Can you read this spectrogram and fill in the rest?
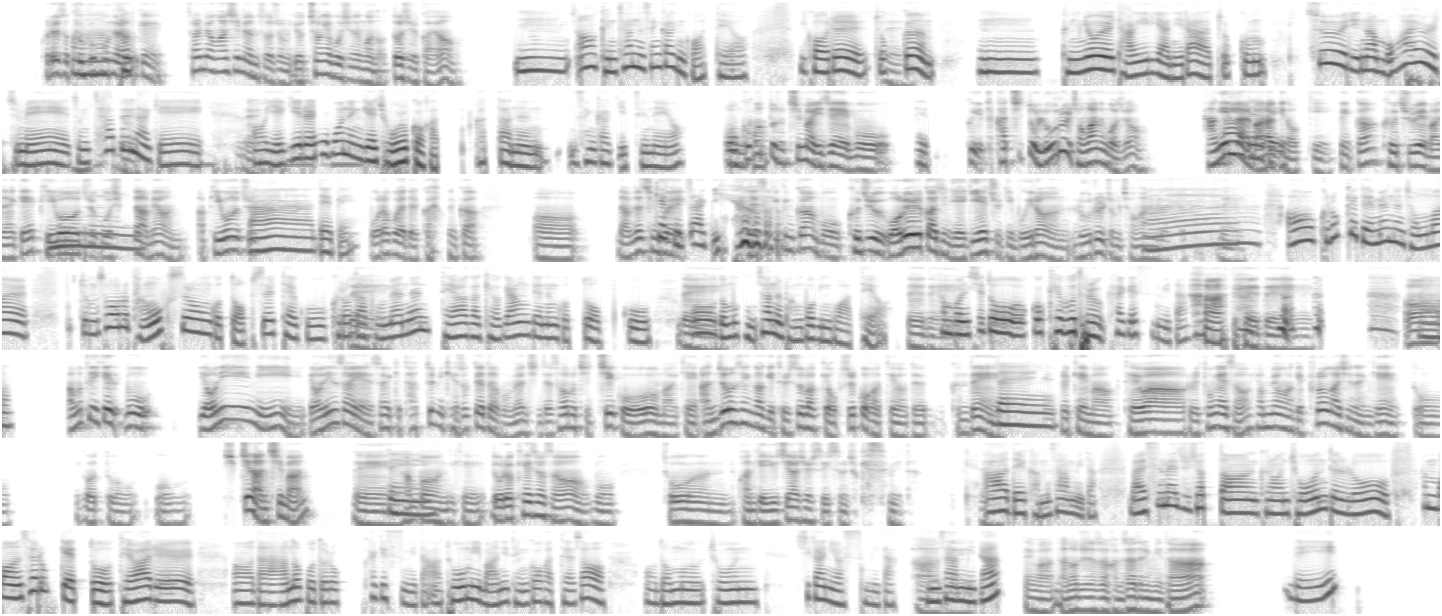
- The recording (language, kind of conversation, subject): Korean, advice, 자주 다투는 연인과 어떻게 대화하면 좋을까요?
- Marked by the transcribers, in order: other background noise; laughing while speaking: "될까요?"; laugh; laughing while speaking: "아 네네"; laughing while speaking: "해보도록"; laugh; "노력하셔서" said as "노력해셔서"; laughing while speaking: "좋겠습니다"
